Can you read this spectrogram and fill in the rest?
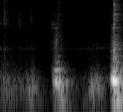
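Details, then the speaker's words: Barford Atom axle ratcheting hub turned by hand after removal, before cleaning: only a few faint uneven clicks, sometimes turning backwards; dry ratchet pawls slipping and unreliable. "but it's not sometimes it goes backwards it's very it's not going to be reliable like that you can't hear the click only a little bit there's a little dry bit"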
